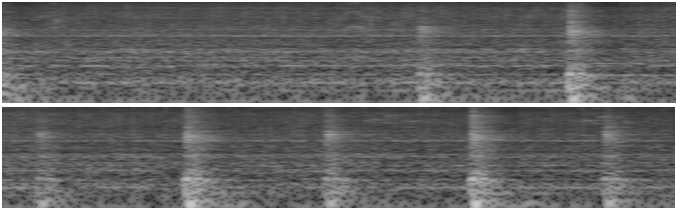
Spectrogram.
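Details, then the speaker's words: Toyota Avanza at idle, RPM surging up and down in uneven bursts about every second; parts already swapped with no fix, engine previously opened; mechanic suspects compression leak or head gasket, cause unconfirmed. "ini kita ada free check yang avanzanya itu pm-nya ngayun-ayun atau naik turun naik turun"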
